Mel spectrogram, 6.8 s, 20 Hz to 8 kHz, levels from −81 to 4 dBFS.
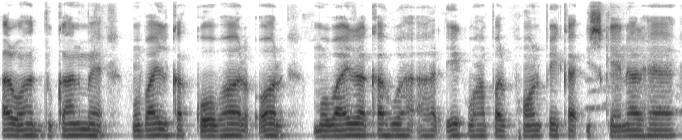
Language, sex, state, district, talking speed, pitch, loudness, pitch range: Hindi, male, Jharkhand, Deoghar, 185 wpm, 120 Hz, -17 LUFS, 115-120 Hz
